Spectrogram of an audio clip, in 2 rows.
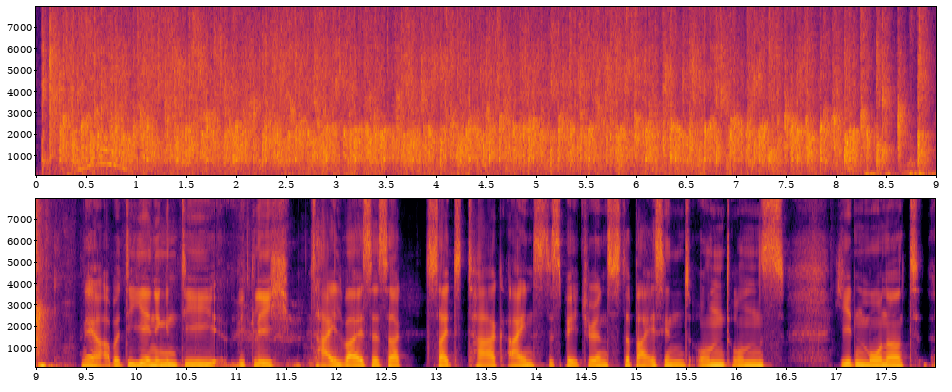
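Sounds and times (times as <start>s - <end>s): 
audience applause: 0.0s - 9.4s
speech: 9.5s - 17.9s.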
